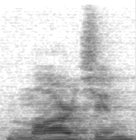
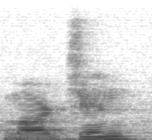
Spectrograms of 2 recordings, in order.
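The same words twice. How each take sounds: First: The stress is on the first syllable. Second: The stress is on the second syllable. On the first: The speaker calls it right. "So A gets a stress" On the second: The speaker calls it wrong. "not margin"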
